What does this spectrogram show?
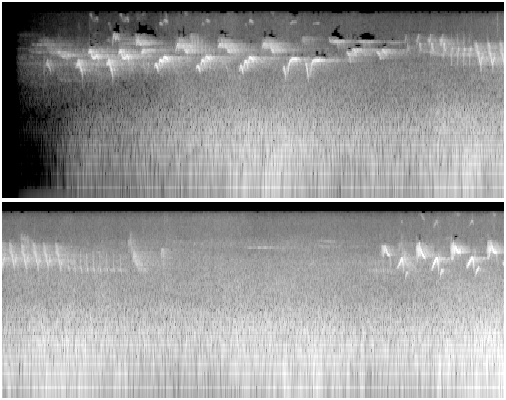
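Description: Birds chirping over a steady background of outdoor noise: runs of quick, downward-sweeping chirps, a fast trill in the middle, and the chirping picks up again near the end.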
